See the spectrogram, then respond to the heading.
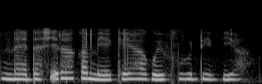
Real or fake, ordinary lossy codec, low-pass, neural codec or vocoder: real; none; 5.4 kHz; none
